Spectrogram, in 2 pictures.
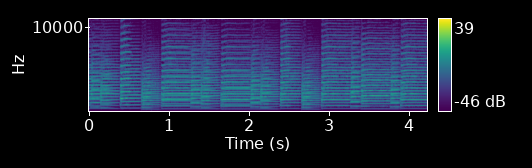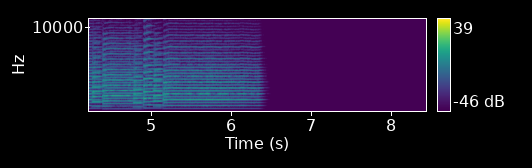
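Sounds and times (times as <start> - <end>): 
three trumpets playing a duet: 0.0 - 6.5.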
